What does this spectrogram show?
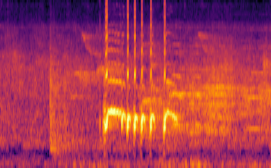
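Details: Zebra dove song: a single burst of soft, quick cooing notes, five or six short pulses rattled together in under a second, over low background noise.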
